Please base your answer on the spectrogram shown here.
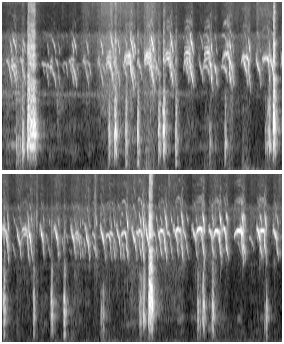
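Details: Mother hen clucking to guide her chicks toward food and safety: short, low clucks in loose clusters, with two loud harsher squawks, and high chick peeping running continuously above.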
